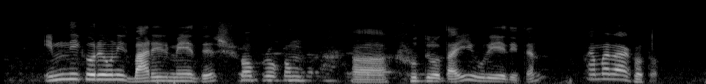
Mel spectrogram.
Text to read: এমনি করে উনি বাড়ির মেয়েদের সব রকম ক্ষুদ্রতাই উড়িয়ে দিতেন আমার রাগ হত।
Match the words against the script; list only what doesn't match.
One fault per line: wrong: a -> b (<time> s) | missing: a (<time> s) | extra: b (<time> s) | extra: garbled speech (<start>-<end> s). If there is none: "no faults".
no faults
